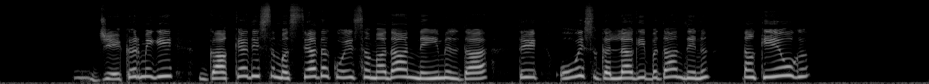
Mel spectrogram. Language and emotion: Dogri, fearful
